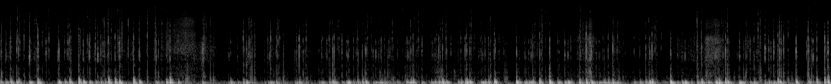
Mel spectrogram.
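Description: Fingertips tap across the surface of a large purple bead-foam styrofoam roller held horizontally, in a quick typing-like rhythm. The result is a steady stream of soft, dull, low thuds with almost no ring, each tap dying out instantly, with a faint brushing scratch between them.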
